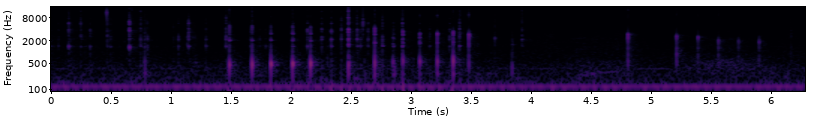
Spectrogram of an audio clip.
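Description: Long red-painted nails tap and scratch along a pair of small, hollow, translucent green plastic eyeglass frames with lenses, held in both hands off the face. Quick, sharp clicks and light scrapes sound along the frames and temples over a steady low hum.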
